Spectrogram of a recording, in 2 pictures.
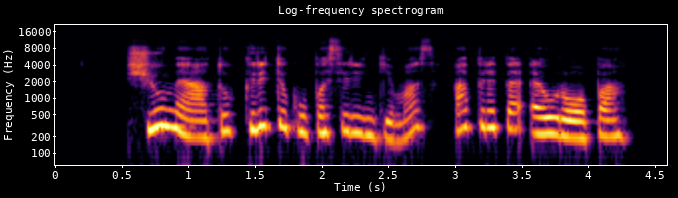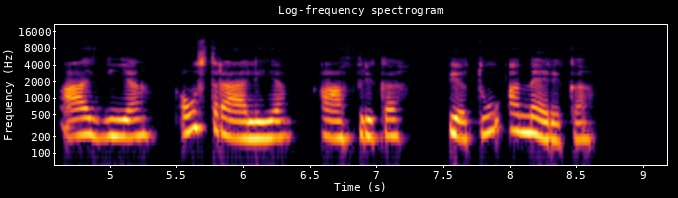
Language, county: Lithuanian, Telšiai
